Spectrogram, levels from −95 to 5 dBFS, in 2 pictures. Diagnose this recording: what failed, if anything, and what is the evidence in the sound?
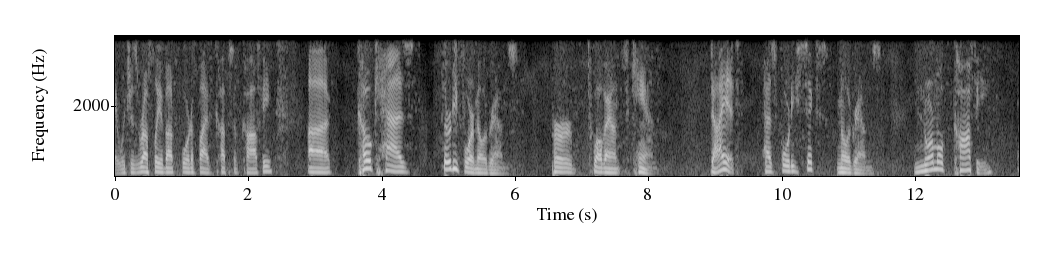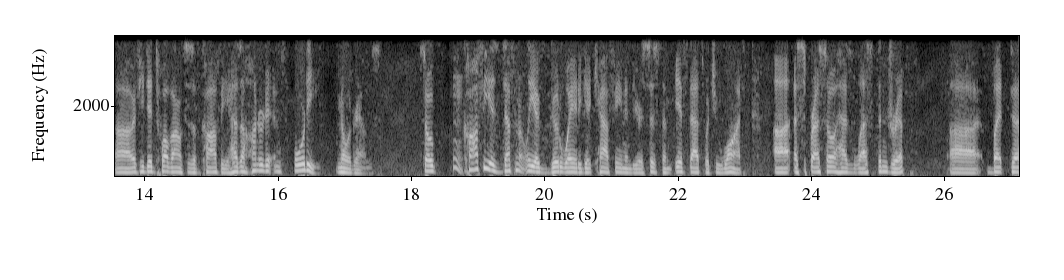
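Call processing on the capture side applied overdone noise removal, with the suppressor set far too aggressive for the room noise, which sits about 35 dB below the speech. Throughout the clip, frequency bands near its noise estimate are pulled down or switched off, and the quieter parts of the speech go with them. The background collapses to near silence scattered with twinkling specks.

At 0.98 to 1.02 s, the sender's voice activity detection likely misjudged live sound as background and stopped transmitting. This is sound dropped by the voice detector. About 20 ms of real audio is missing, and the receiver fills the 40 ms gap with synthetic comfort noise. The result is a brief break where the signal flattens into steady hiss before the detector triggers again.

In four places the real background gives way to comfort noise in place of the background, likely from discontinuous transmission, where the receiver synthesizes spectrally shaped noise during pauses. 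The first runs from 2.6 to 13.54 s, between "five cups of coffee" and "uh if you did". The second runs from 16.18 to 18.64 s, ending at "hmm coffee is definitely". The third covers 23.28 to 23.44 s, after "that's what you want", at unchanged level. The last, from 25.6 to 26.04 s, comes in about 3 dB quieter. In each, detailed ambience becomes featureless steady noise.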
